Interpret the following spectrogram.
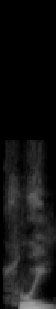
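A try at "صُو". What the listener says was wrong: আপু সুই না, সুইউ। সদের সুই, তাই না? হয়ে এটা ওয়াওয়ের দিকে ধাবিত হবে, সদ ওয়াউজের সুইউ।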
